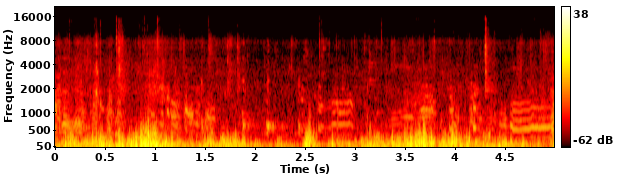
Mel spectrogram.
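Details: Feeding time in a poultry yard. Low thumping and rustling come first, then hens break into short wavering calls and quick clucks toward the end.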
